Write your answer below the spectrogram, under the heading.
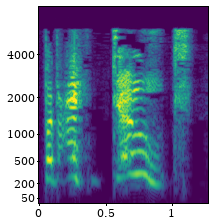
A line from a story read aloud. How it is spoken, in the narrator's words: said Harry in a strangled voice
